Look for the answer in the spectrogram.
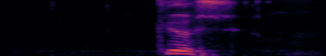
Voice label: "Kyus", kashmiri birds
